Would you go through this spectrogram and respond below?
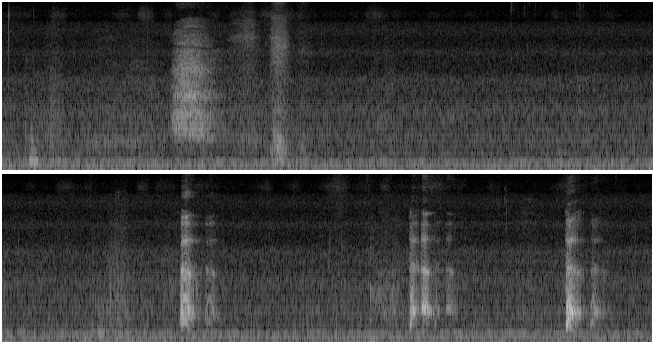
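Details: Girl eating food with chilli burning her lips, hiccuping: several sudden, short, catching hiccup sounds spaced irregularly over steady background noise.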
